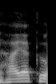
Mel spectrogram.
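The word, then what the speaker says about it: 百: इसीलिए आपने ये वाला इस्तेमाल नहीं करना, आपने इसे बोलना है ह्याकू। इसके बीच में आप देखेंगे ना ए नहीं है, तो आपकी डायरेक्टली आवाज आनी चाहिए ह्याकू।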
